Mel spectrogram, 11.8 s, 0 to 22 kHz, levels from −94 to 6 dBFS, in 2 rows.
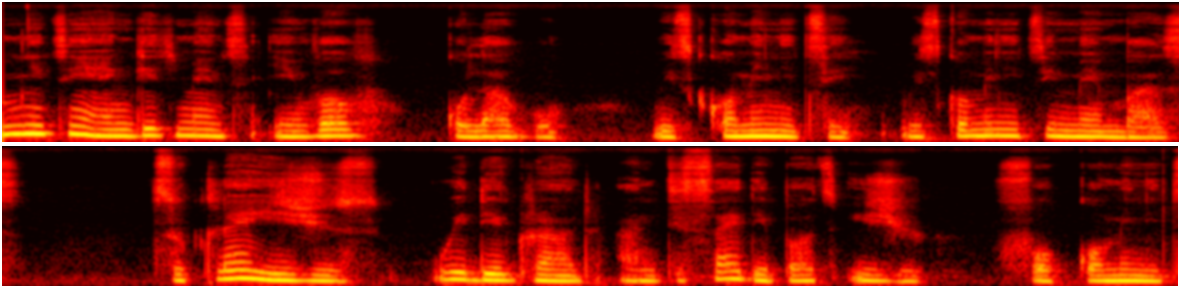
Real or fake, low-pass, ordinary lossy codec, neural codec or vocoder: fake; none; none; vocoder, 48 kHz, 128 mel bands, Vocos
